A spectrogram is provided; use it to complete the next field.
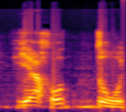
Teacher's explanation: dotnya bertasydid ditahan, ya. Yahuddu, jangan yahudu, ya.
